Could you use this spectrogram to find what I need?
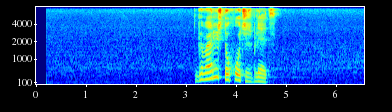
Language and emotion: Russian, angry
